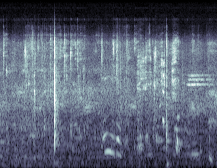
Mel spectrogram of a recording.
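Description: Tap water runs in a steady, close rush on an open rooftop, broken by a couple of sharp knocks and a few faint bird chirps.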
